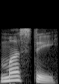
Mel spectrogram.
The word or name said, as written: musty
